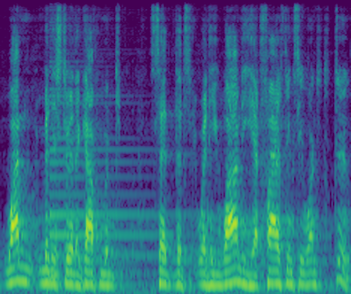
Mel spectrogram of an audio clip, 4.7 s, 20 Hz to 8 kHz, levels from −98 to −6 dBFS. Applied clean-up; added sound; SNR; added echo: none; Acoustic guitar; 18 dB; reverberation time 0.5 s.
